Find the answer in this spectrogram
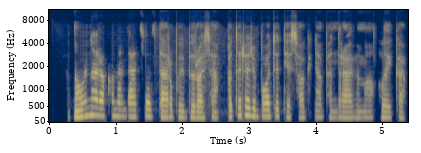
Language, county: Lithuanian, Panevėžys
